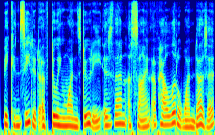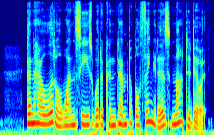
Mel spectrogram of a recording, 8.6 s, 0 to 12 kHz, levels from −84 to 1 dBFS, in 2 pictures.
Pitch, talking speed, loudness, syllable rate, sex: 175 Hz, 225 wpm, -18 LUFS, 5.4 syllables/s, female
